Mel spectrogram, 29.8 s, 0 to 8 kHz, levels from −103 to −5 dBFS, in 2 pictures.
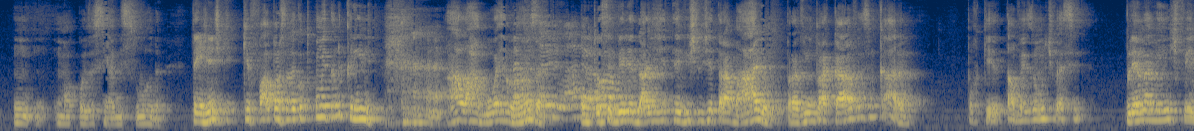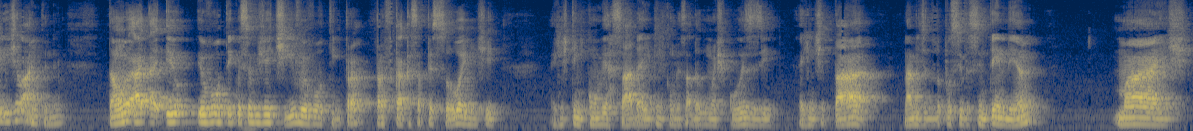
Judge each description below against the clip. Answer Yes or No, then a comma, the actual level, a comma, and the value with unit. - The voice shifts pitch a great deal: Yes, wide, 8.4 semitones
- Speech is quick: No, average, 160 wpm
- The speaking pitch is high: No, low, 135 Hz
